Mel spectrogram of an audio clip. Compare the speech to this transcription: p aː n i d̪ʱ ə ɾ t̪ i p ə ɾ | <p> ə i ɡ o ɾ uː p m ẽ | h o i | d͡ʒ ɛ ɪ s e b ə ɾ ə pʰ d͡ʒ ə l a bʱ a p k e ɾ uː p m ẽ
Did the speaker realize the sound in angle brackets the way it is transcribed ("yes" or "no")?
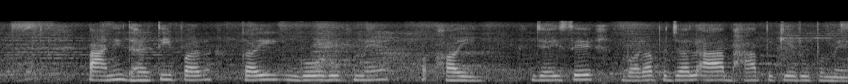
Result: no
